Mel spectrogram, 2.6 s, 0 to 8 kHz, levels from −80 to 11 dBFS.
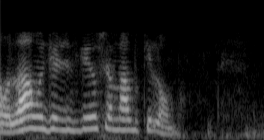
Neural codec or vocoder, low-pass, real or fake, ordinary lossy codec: codec, 24 kHz, 3 kbps, HILCodec; 7.2 kHz; fake; AAC, 16 kbps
